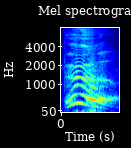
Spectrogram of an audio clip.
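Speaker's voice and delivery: loud, high mock bellow; Carnage's loud grunt. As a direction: bellow like your loudmouth friend. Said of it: "he's loud".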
